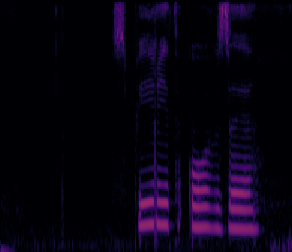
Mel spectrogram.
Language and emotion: Russian, neutral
